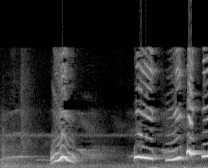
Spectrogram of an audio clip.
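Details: Brief burst from a young pet laughingthrush: one swelling arched whistle, then a quick string of loud fluting notes rising step by step, over faint indoor background noise.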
